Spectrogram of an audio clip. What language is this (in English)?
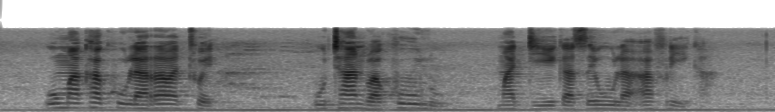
South Ndebele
